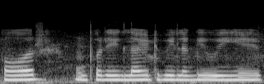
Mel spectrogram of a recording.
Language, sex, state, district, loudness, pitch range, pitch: Hindi, female, Rajasthan, Barmer, -12 LUFS, 210-215 Hz, 210 Hz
